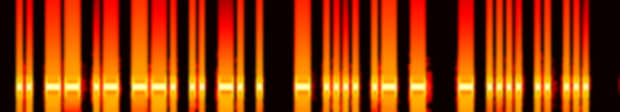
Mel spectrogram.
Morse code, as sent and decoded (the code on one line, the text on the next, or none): .. -- .- --. .. -. / - .... .- - / - .... .. ...
IMAGINE THAT THIS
